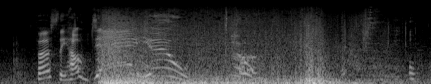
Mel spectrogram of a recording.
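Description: A fire spell roars and crackles in bursts.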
